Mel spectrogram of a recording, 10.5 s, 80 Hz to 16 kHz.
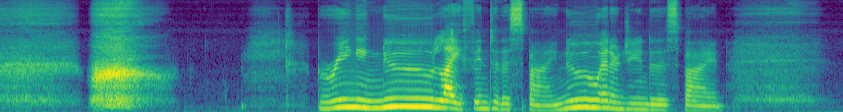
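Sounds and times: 
person breathing softly during a guided meditation: 0.0s - 2.2s, 3.0s - 3.9s, 9.1s - 10.5s
speech: 4.2s - 9.3s.

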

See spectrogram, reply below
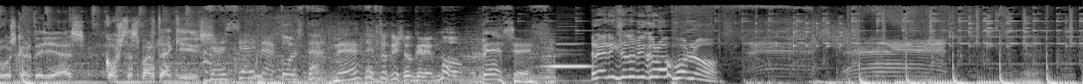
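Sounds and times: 
speech: 0.1s - 7.3s
goat and sheep livestock bells clanking: 5.6s - 10.8s.

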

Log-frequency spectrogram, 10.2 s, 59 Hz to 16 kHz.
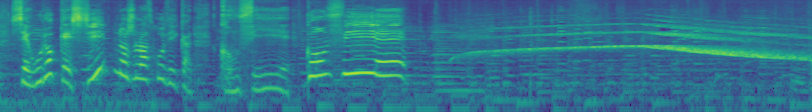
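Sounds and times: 
speech: 0.2s - 5.2s
two ambulance sirens wailing: 5.5s - 10.1s.

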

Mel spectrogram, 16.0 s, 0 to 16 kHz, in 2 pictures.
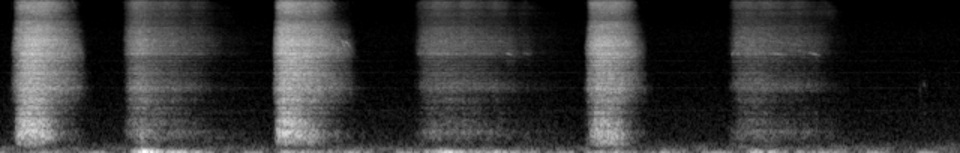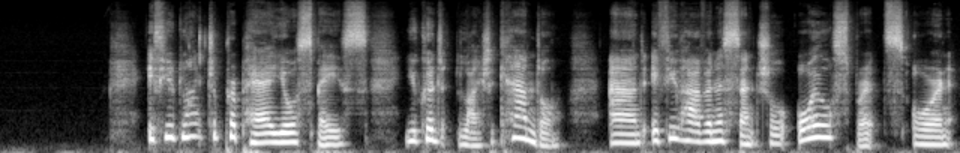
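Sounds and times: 
effortless sigh-like exhale in a demonstration breathing exercise: 0.1s - 5.4s
sharp inhale in a demonstration breathing exercise: 0.1s - 5.4s, 6.1s - 7.0s, 8.9s - 9.2s
speech: 9.2s - 15.9s.

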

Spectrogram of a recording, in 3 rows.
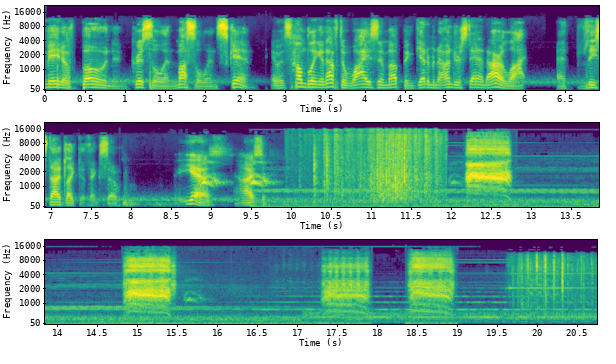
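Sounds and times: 
speech: 0.0s - 10.2s
raven cawing: 8.9s - 12.8s, 14.8s - 16.0s, 16.8s - 19.0s.

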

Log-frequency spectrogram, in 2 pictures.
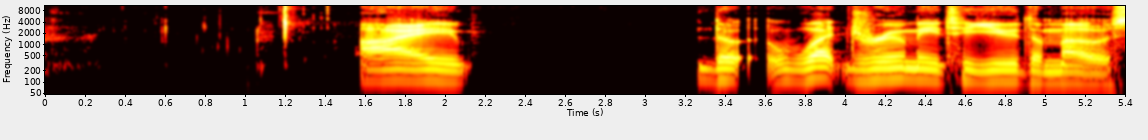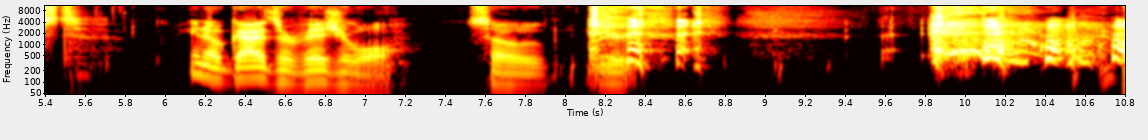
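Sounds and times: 
speech: 1.6s - 2.2s, 3.3s - 8.6s
coughing into a microphone: 8.1s - 8.9s, 9.7s - 10.7s.

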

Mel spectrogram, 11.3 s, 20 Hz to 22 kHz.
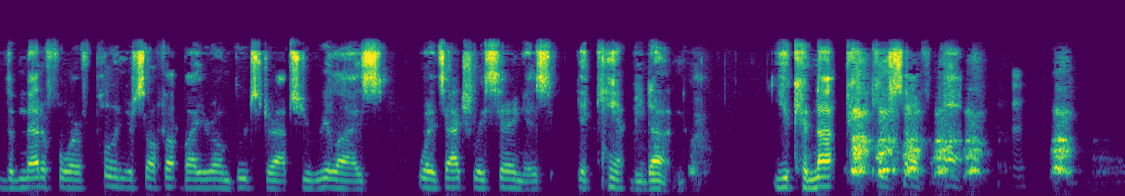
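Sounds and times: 
speech: 0.0s - 7.1s, 7.7s - 9.7s
dog barking: 6.9s - 7.1s, 8.5s - 11.2s
dog yelping: 8.6s - 10.8s.

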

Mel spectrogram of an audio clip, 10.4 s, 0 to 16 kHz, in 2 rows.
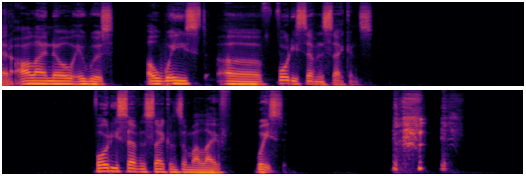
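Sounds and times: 
speech: 0.0s - 3.8s, 6.1s - 8.2s, 9.1s - 9.8s
harsh coughs: 9.1s - 9.9s.

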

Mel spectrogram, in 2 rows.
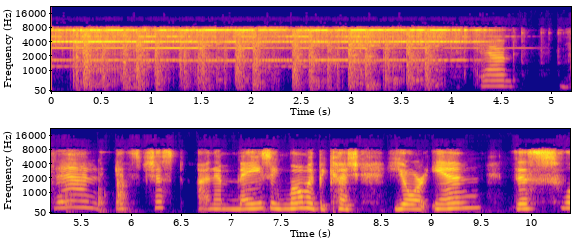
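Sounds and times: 
sleigh bells shaken: 0.0s - 5.6s
speech: 4.4s - 10.3s.

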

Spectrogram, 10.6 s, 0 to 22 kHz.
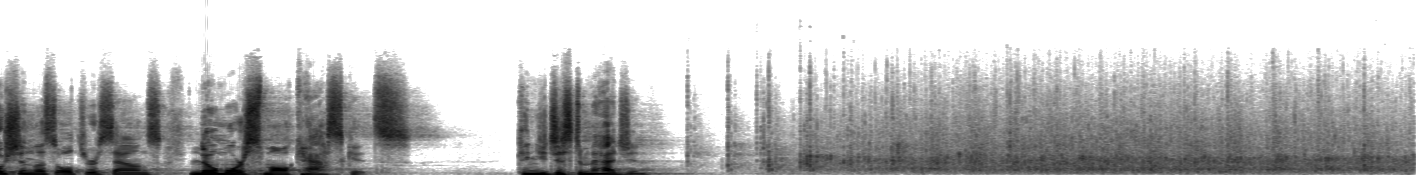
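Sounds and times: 
speech: 0.0s - 3.1s, 3.9s - 5.0s
crowd applauding: 5.2s - 10.6s.

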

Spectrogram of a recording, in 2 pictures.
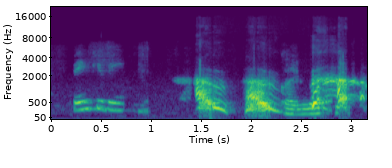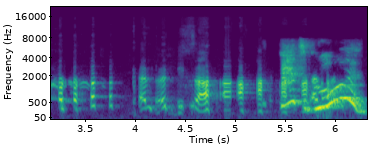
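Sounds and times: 
speech: 0.2s - 6.3s
person imitating a dog's bark with their voice: 1.3s - 2.8s
laughter: 2.5s - 6.2s.

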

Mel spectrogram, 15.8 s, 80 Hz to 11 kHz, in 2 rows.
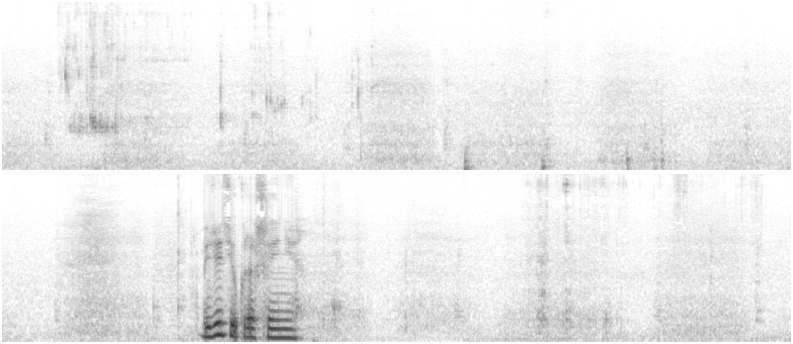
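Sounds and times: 
vodka poured into a glass: 0.6s - 3.6s
speech: 9.9s - 11.0s.

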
